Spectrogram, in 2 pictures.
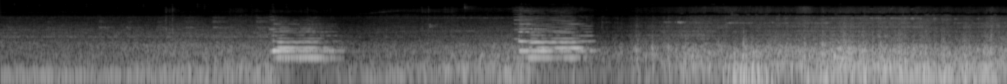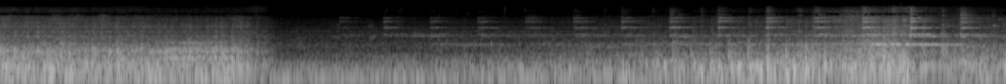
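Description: MBTA commuter rail train sounding its horn in two blasts about four seconds apart as it approaches, then passing close by with loud wheel and rail noise. After a cut, a second commuter train passes, with a high ringing beat repeating about three times every two seconds.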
